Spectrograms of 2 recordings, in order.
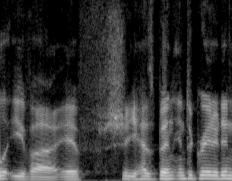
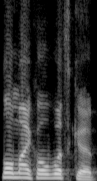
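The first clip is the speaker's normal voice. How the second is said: high, bright hello to a pet; excited greeting; 6 semitones higher, 4 dB louder than usual. Acted. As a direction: call out to the bird. Greeting the bird.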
